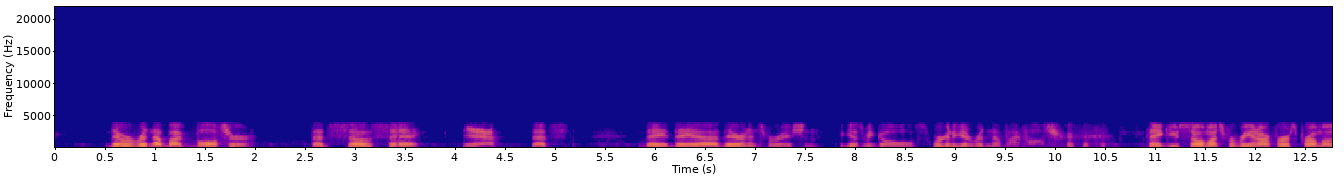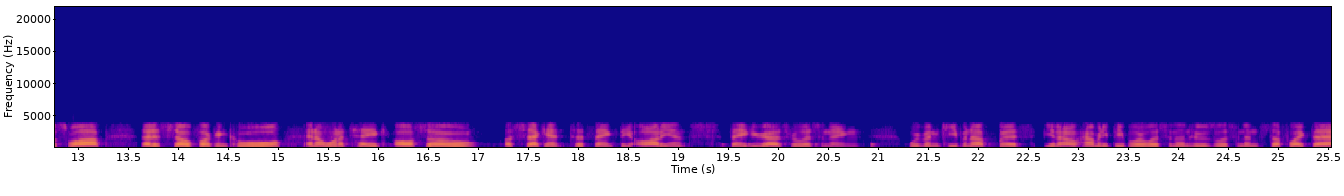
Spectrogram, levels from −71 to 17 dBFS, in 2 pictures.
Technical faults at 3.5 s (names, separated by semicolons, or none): VoIP packet loss concealed by the speech codec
